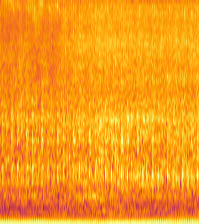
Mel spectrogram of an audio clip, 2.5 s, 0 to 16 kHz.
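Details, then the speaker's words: Project car's first start after 2.5 years of work, oil pressure 36 psi at idle: steady idle with a light, rapid ticking over the firing pulses. Top-end ticking, possibly valve train noise; the cause is unconfirmed. "There's still a top end noise going on that I'm not"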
